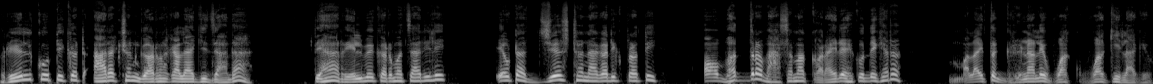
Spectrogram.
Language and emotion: Nepali, disgusted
